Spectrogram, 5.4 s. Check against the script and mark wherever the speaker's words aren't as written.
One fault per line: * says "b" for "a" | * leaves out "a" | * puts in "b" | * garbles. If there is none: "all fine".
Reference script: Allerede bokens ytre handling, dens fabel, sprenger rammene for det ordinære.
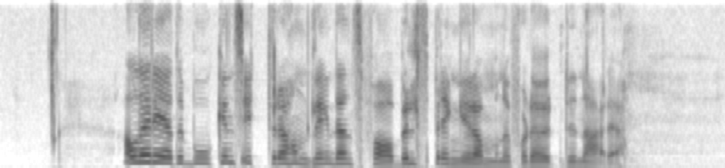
all fine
